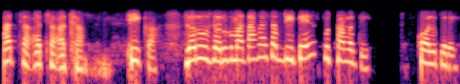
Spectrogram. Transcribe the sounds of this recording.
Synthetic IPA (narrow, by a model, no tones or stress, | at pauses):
ətːɕʰaʔətːɕʰaʔətːɕʰa | ʈʰiːkːad͡zəɾuːɾd͡zəɾuːɾmãt̪aɦasəb̚ɖiʈelsput̪ʰamət̪i | kɔlkəɾe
